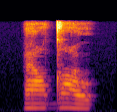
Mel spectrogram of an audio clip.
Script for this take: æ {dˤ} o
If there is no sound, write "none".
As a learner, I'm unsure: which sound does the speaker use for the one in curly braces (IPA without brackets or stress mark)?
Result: dˤ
